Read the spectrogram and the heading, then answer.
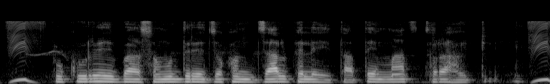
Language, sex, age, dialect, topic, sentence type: Bengali, male, 18-24, Western, agriculture, statement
